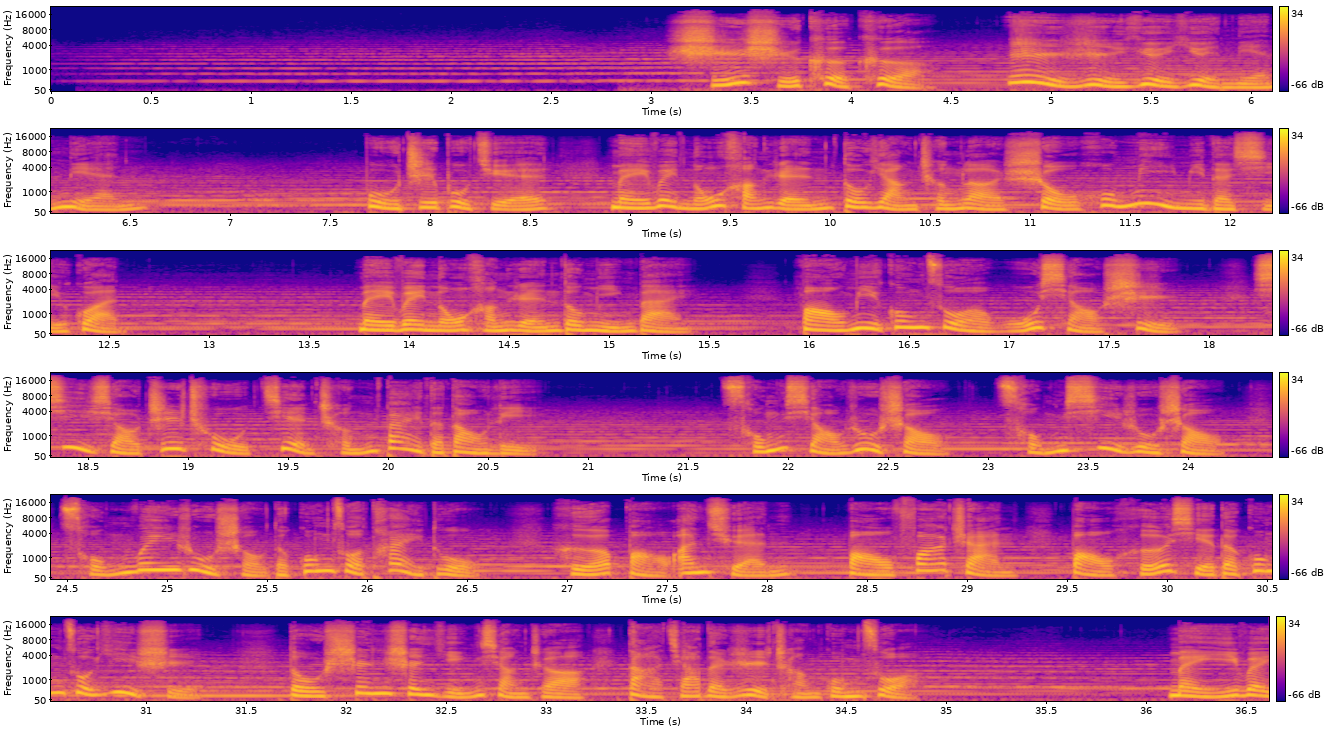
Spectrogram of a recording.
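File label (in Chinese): 专题深沉; 农行人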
